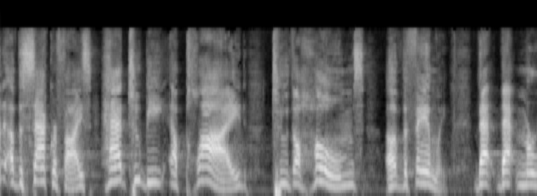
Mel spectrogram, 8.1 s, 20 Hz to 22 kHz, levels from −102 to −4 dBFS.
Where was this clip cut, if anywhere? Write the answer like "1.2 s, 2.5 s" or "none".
none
